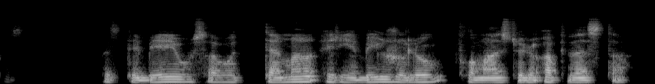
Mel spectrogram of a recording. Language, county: Lithuanian, Utena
